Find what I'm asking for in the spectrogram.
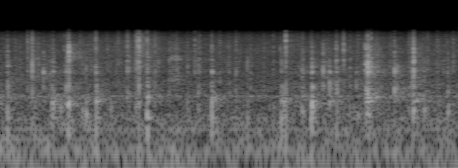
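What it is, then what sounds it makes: Plastic-wrapped foam noodle cup. Long nails tap and scratch the lid and rim of an unopened, hollow white polystyrene instant noodle cup still shrink-wrapped in plastic film. Quick, dry, bright clicks and crinkly scrapes come in an irregular patter, each dying away almost at once, with a few sharper taps standing out.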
